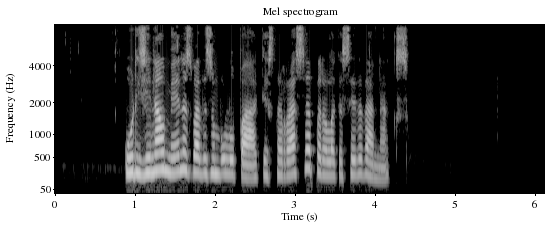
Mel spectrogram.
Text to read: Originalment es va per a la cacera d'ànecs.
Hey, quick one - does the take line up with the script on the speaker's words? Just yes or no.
no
